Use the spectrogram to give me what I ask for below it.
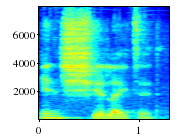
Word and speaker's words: insulated: Now listen to this bit. Insulated. Insulated. There's a sh sound there, but we don't put an H, it's just SU. Some people might pronounce it insulated, but again it's a SU sound.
